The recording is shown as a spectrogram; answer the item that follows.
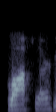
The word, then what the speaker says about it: Loeffler: Politically, I think your Senator Kelly Loeffler, is that how you pronounce her name? Loeffler? – Loeffler, I believe. – Loeffler? – Yeah, Loeffler.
